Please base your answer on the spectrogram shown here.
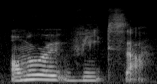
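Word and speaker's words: Omorovicza: and on the note it says pronunciation omero vitza so there we go omaro pizza and they have literally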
